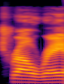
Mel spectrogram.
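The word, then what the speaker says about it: Traoré: Traore is pronounced Traore. I think it's like French or Haitian or something like that.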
